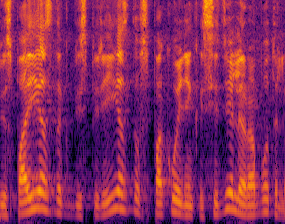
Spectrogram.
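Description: A man's fairly high voice with a dark, mellow tone and very wide pitch swings. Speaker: radio host. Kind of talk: live concert broadcast with interviews. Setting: club stage.

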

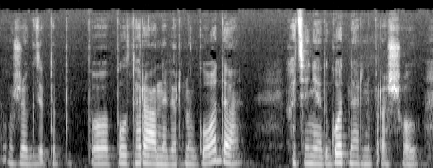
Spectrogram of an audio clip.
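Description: This is a plain, everyday voice from a woman at a medium pitch. She talks at a moderate pace. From Russia, Nizhny Novgorod region. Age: 20s. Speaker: social media manager and photographer. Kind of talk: casual interview chat.

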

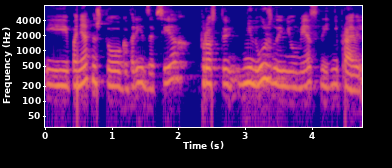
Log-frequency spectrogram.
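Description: Speaking at a moderate pace, a woman has an unremarkable speaking voice, fairly high in pitch, with fairly even intonation. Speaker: podcast co-host. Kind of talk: scripted narration; casual chat.

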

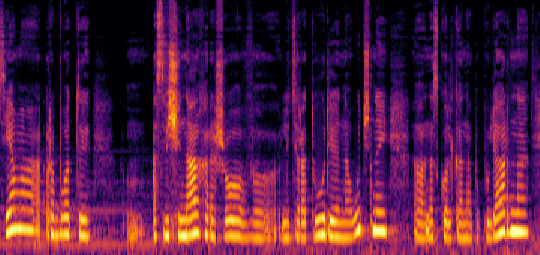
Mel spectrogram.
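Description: In a normal speaking voice, a woman talks with ordinary pitch variation. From Russia, Saratov. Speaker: philology graduate. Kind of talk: casual interview.

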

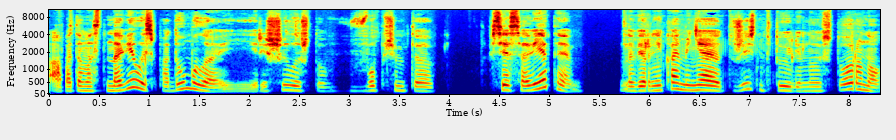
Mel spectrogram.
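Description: A woman's plain, everyday voice at a moderate pace, ordinary pitch variation and big swings in loudness, dry and close with no echo, in a very clean recording with a silent background. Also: fairly low pitch for a woman. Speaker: mother of three, medic. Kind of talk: recorded monologue answering questions.

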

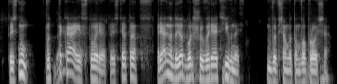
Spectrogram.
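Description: In a dry, close sound with no echo, a man of medium pitch speaks at a moderate pace with long, frequent pauses. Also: lively intonation. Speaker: frequent participant. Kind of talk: testimony.

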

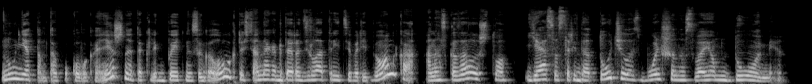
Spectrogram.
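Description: Her pace is very fast. The woman's fairly high voice sounds somewhat breathy. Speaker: home organizer. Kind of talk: interview.

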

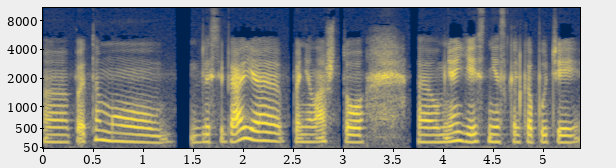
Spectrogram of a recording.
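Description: This is a very clean recording with a silent background. A woman speaks at a fairly low pitch. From Ukraine, Odesa. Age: 20s. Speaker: war refugee telling her story. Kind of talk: personal testimony.

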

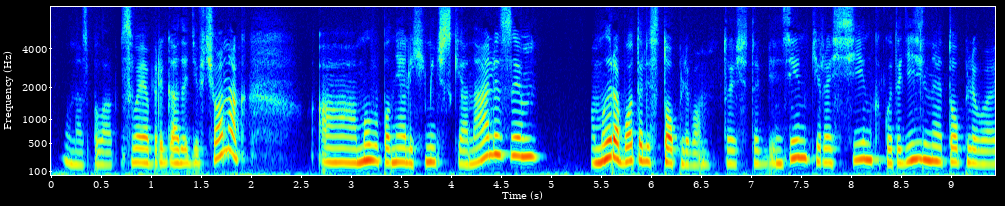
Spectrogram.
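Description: A woman's dark, mellow voice at medium pitch with ordinary pitch variation, on a very clean recording with a silent background. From Russian Far East, Komsomolsk-on-Amur. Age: 20s. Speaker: beauty specialist and business owner. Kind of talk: interview.

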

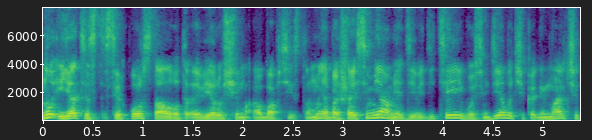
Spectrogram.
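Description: A man with a dark, mellow tone talks fairly quickly at medium pitch. His intonation is lively, and the background is quiet. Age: 40s. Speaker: Baptist pastor. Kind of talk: debate.

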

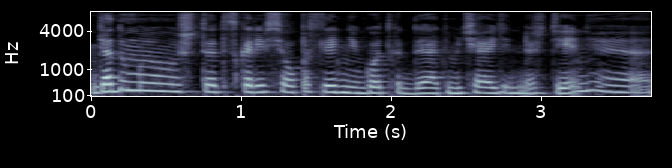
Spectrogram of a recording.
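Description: Somewhat breathy, fairly high female voice of a woman, pitch varying in an ordinary way. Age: 20s. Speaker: journalist and podcast producer. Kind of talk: recorded personal story.

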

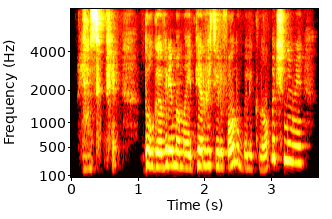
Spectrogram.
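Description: Here a woman with an unremarkable speaking voice talks at a moderate pace. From Yakutia, Russia. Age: 30s. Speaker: artist and curator. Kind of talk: casual interview.

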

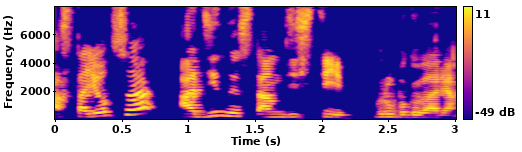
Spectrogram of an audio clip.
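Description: A woman talks with lively intonation in a slight Spanish accent. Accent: slight Spanish accent in Russian. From Kazan, Russia. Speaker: general practitioner. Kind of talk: casual interview. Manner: careful enunciation.

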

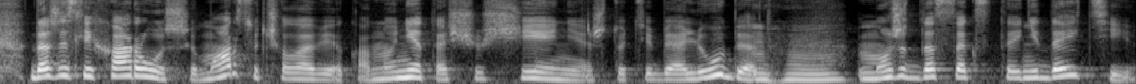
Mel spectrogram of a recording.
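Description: In a plain, everyday voice, a woman with a fairly high pitch speaks at a fairly quick pace with lively intonation and hardly any pauses. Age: 40s. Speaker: astropsychologist. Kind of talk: interview. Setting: studio.

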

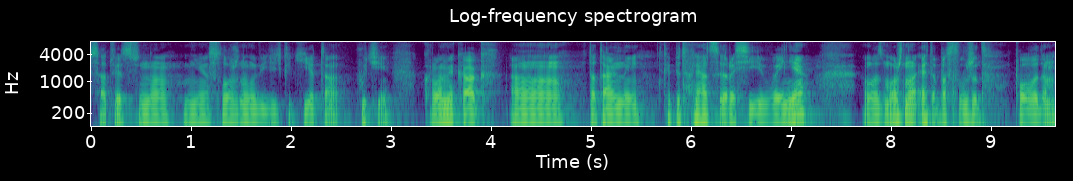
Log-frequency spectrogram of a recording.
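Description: A man talks at a fairly slow pace with an ordinary speaking voice. His pitch is medium. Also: fairly even intonation. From Ukraine, Kyiv. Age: 20s. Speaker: young professional guest. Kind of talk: podcast interview.

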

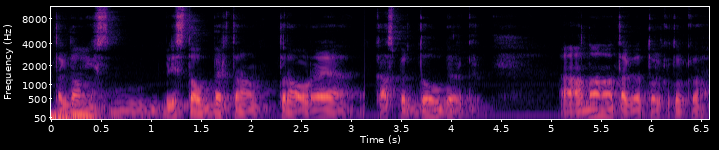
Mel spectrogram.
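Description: A man speaks very slowly in a very deep, low, dark, mellow voice with monotone, flat intonation. His loudness stays very even, broken by long, frequent pauses. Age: 30s. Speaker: football fan guest. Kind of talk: podcast interview.

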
